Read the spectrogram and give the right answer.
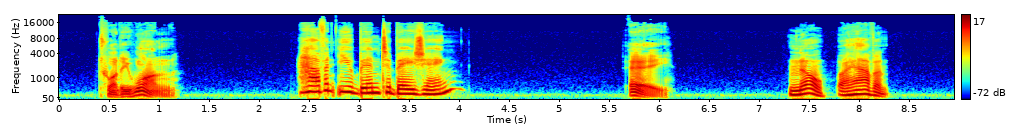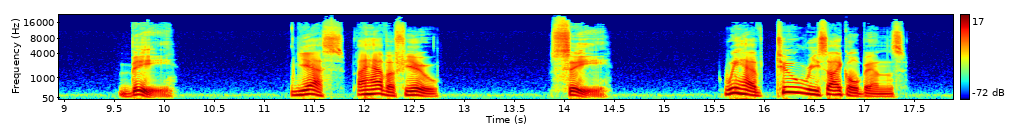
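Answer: A: No, I haven't.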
